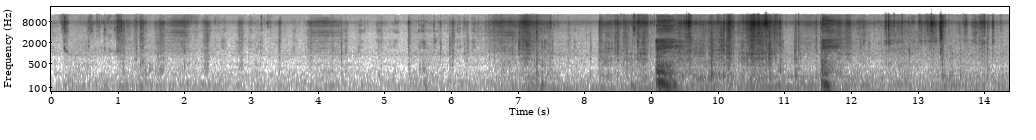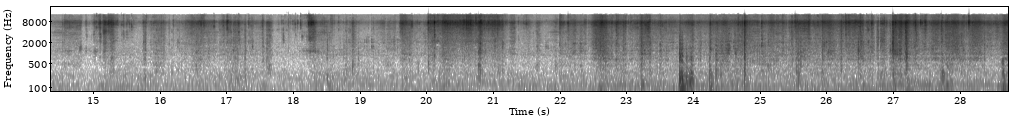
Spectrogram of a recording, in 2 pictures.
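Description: Close-up chewing and crunching of breaded fried chicken strips, with wet mouth sounds in irregular bursts that grow busier and louder after the first several seconds.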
